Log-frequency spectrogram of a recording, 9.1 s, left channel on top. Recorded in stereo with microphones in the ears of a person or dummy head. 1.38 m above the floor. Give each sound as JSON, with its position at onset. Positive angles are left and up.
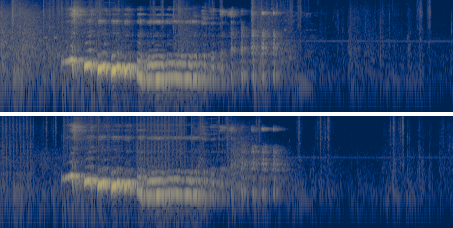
{"t": 1.2, "sound": "laughter", "side_deg": 15, "distance_m": 0.6}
